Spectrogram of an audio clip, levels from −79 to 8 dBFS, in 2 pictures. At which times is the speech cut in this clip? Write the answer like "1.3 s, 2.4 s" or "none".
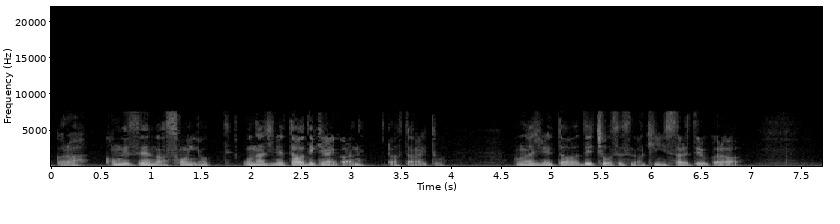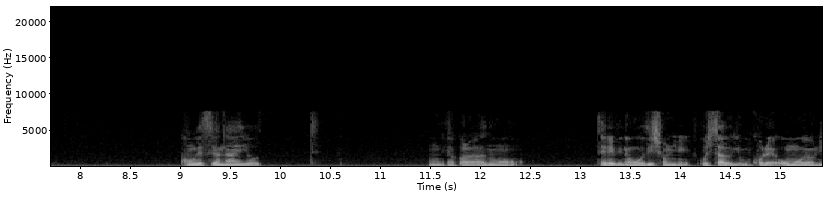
none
